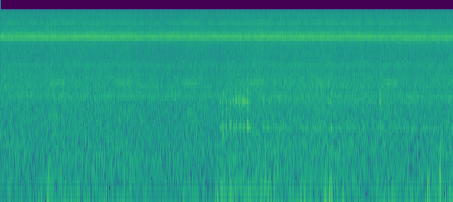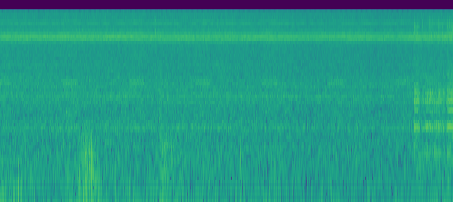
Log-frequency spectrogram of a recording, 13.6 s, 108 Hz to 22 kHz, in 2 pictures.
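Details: A robust cicada (minmin-zemi) recorded on 24 July 2016 in Japan sings a steady, high, shrill drone over faint repeated pulsing notes.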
